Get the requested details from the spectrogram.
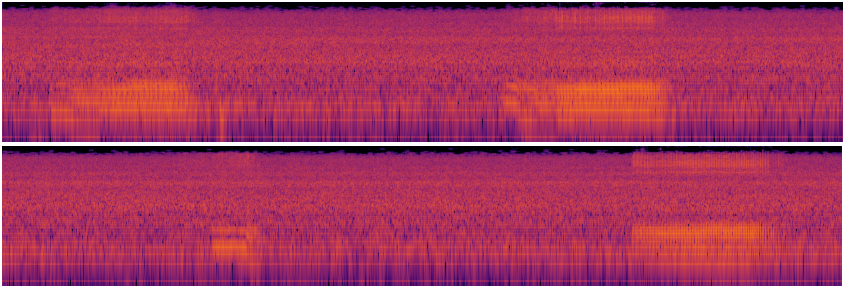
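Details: Peanut snoring: four rattling snoring breaths, about one every three to four seconds, against background hiss.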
